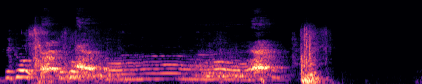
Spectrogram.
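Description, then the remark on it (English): Dogs whine and yip at a door, wanting to be let out to go to the bathroom, in a run of high, wavering cries with one drawn-out whimper, then a single dull thump like a door, followed by silence. “I have to let my dogs out.”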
